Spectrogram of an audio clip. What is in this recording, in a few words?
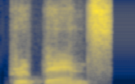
"prepense", Indian; Dictionary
